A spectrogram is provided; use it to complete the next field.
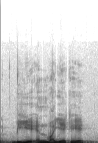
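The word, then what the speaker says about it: banyak: By Malay language, near sound is coming in Y. Example, B-A-N-Y-A-K, they are pronouncing as Banya.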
